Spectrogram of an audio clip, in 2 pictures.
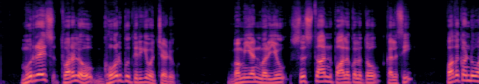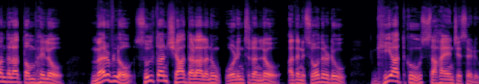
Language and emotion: Telugu, neutral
